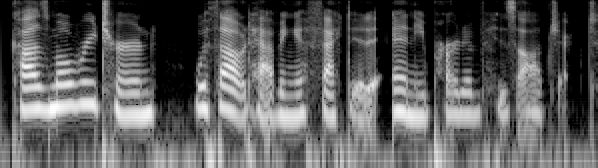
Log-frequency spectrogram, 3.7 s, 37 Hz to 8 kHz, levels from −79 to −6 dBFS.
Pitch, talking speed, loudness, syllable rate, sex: 220 Hz, 160 wpm, -18 LUFS, 5.7 syllables/s, female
